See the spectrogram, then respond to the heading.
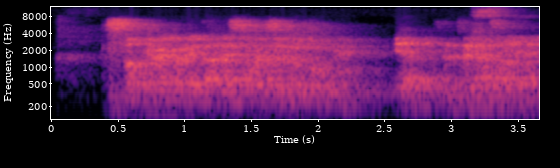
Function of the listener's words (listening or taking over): taking over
